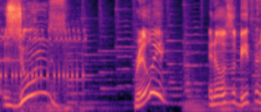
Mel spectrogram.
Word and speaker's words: Zounds: Zhouns is pronounced Zuns. Really? In Elizabeth and it's Zuns. Oh, I like Zounds better.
